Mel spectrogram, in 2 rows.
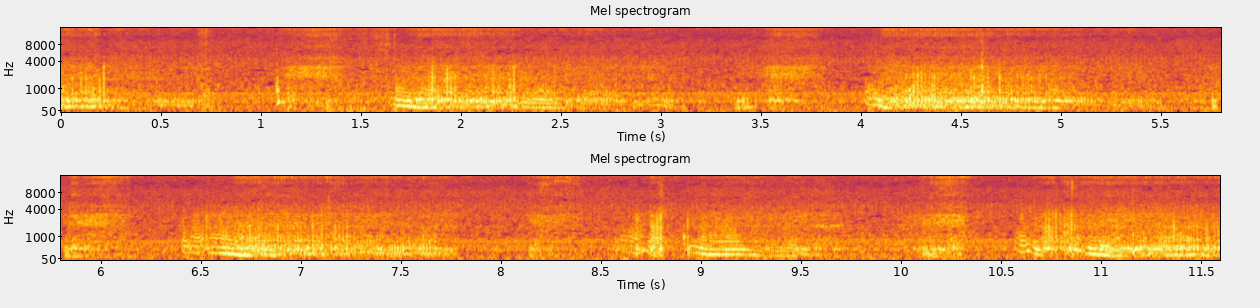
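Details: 3-week-old baby boy snoring in his bouncer: rhythmic rattling snores about every two and a half seconds, roughly 26 a minute, with a steady faint hum behind.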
